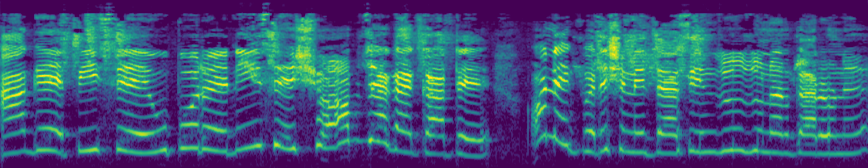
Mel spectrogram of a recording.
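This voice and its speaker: This is a cartoonish character voice with an extremely high pitch. It moves at a fairly slow pace. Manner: insistent, whiny.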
